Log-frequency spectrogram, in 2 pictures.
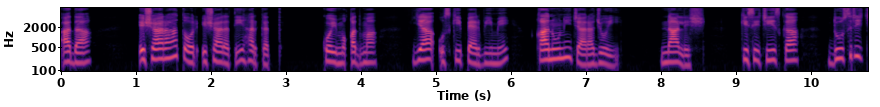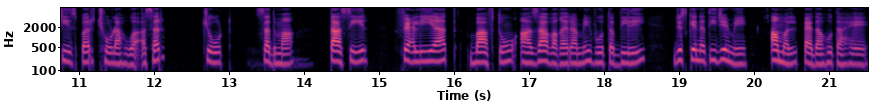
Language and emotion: Urdu, neutral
